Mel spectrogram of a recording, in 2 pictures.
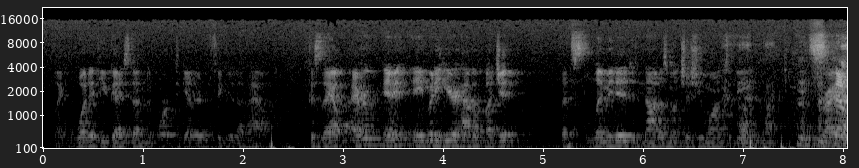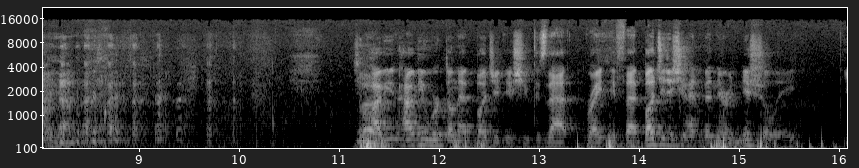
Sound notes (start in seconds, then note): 6.9 laughter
